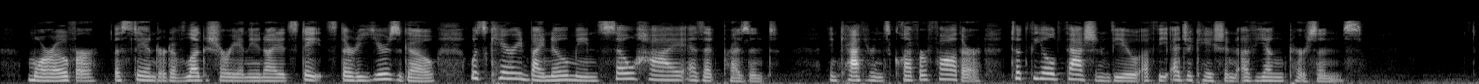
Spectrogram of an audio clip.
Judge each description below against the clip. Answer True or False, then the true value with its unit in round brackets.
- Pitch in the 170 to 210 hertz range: True (185 Hz)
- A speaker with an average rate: True (150 wpm)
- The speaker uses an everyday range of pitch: True (3.8 semitones)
